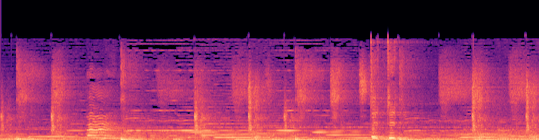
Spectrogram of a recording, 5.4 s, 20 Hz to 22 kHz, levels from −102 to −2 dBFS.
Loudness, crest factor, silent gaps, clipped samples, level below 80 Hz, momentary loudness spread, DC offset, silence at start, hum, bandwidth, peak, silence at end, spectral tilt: -18 LUFS; 16 dB; none; under 0.1%; -26 dBFS; 6 LU; under 0.1%; 0 s; none; 16.5 kHz; -2 dBFS; 0 s; -4.5 dB/octave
